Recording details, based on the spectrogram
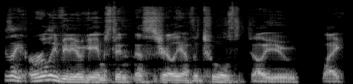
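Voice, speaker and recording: Animated, swearing podcast host. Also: male voice, lowish voice, quick pace. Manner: animated, profane, jumps into quoted voices. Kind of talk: casual chat.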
